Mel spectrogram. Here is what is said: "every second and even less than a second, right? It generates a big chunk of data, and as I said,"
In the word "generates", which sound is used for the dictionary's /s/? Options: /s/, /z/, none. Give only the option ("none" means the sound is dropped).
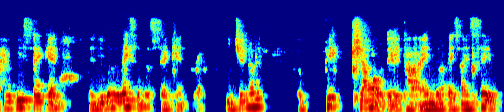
none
